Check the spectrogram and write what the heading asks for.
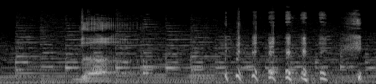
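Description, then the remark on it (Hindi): A long, deliberate burp rumbles out, followed by a quick run of short, rhythmic croaking bursts that trail off after a few seconds. “लोग चैन की सांस लेते हैं आप चैन की डकार ले रहे हैं”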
